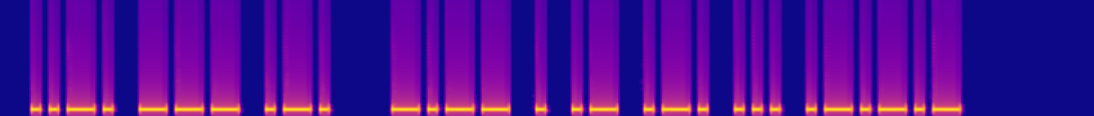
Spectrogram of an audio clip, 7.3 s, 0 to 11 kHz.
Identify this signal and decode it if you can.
Morse code, heard as a keyed tone, about 20 wpm, 700 Hz. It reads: FOR YEARS.
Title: Sentences with 6-Word Phrases - 20wpm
